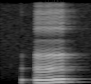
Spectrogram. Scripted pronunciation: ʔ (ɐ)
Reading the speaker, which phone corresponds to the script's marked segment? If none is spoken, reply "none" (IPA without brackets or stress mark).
ə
